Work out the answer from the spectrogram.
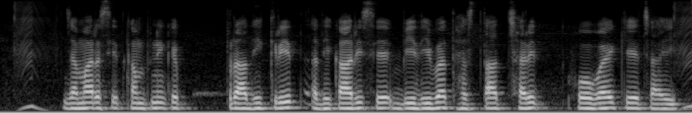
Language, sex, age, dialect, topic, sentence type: Magahi, male, 18-24, Southern, banking, statement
